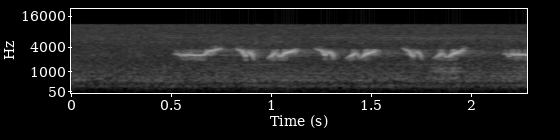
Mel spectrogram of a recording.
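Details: Gabar goshawks, including a melanistic form, come down to drink; a quick series of about nine short, high, slurred and hooked piping notes, roughly four or five each second, over a faint steady background hiss.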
